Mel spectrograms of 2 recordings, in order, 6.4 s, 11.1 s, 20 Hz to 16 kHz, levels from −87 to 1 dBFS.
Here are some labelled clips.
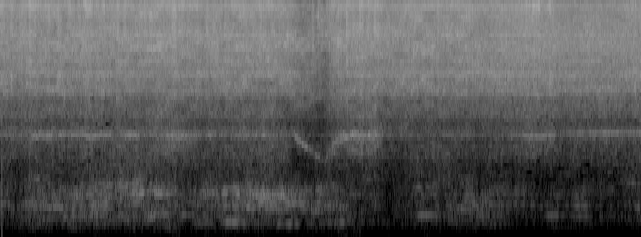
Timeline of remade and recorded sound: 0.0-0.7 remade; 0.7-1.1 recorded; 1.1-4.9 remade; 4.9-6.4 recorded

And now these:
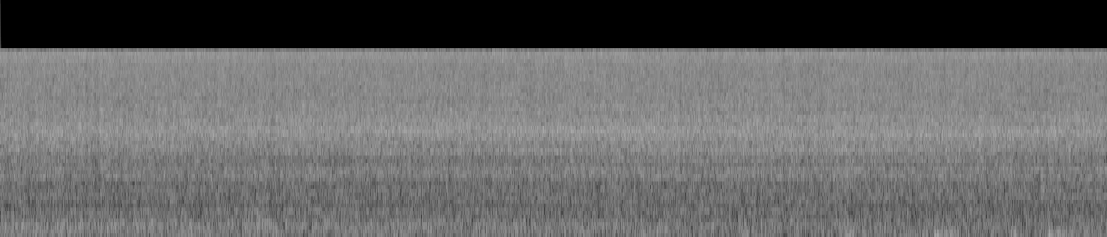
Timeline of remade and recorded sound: 0.0-11.1 recorded

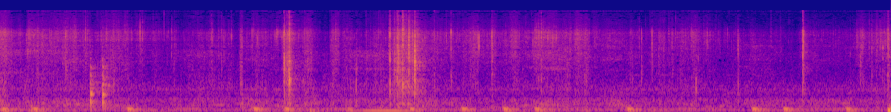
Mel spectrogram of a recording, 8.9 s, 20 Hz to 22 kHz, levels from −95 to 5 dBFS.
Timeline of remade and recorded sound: 0.0-8.9 recorded

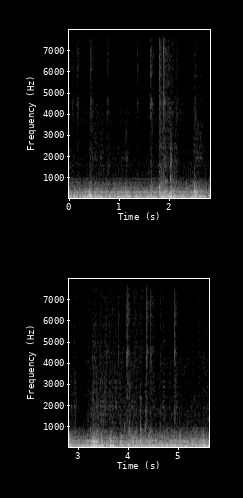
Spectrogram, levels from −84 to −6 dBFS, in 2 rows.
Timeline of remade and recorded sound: 0.0-4.5 remade; 4.5-5.6 recorded

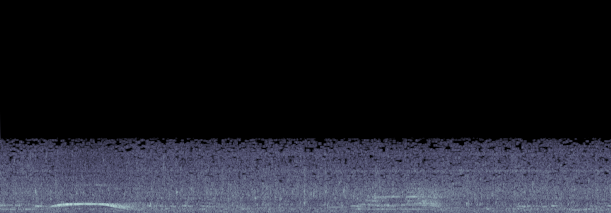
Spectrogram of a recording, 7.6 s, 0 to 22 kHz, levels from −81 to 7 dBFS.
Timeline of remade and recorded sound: 0.0-7.6 recorded

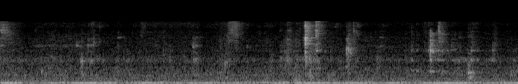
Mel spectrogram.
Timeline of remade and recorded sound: 0.0-1.5 remade; 1.5-3.0 recorded; 3.0-3.5 remade; 3.5-5.2 recorded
